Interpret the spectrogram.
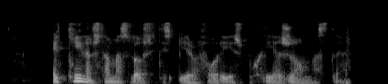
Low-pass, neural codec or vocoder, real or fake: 7.2 kHz; codec, 24 kHz, 3 kbps, HILCodec; fake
